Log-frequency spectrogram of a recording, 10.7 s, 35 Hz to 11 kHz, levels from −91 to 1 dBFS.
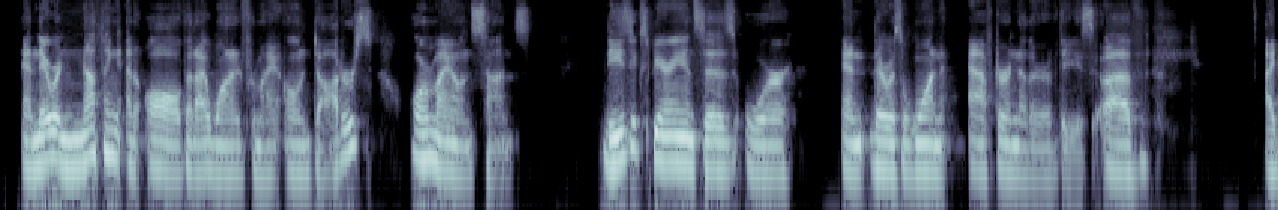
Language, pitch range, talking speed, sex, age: English, 105-125 Hz, 170 wpm, male, 30-49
